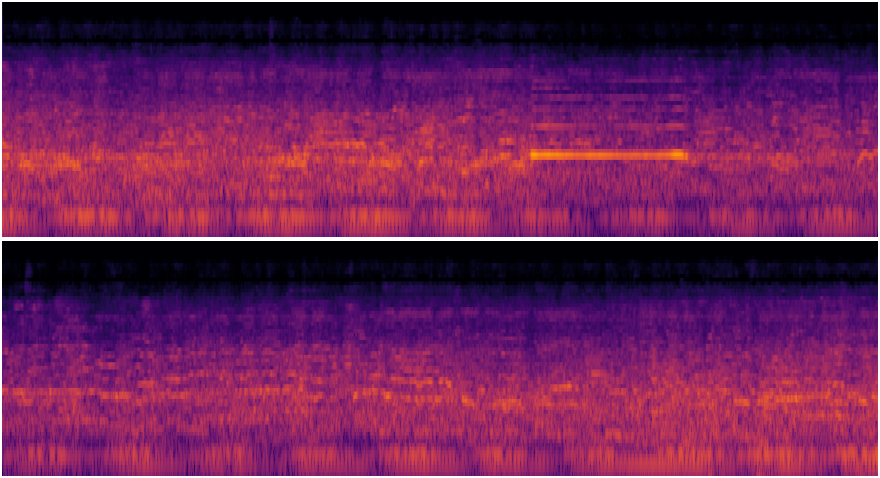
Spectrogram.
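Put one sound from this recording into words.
A crowd of men and women chatters and murmurs nearby in an echoing room.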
